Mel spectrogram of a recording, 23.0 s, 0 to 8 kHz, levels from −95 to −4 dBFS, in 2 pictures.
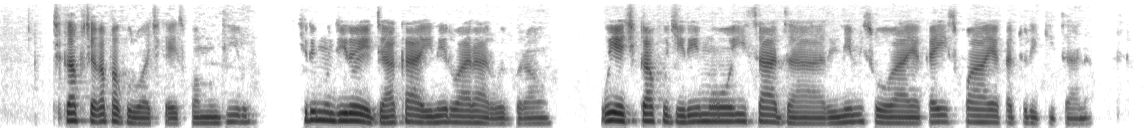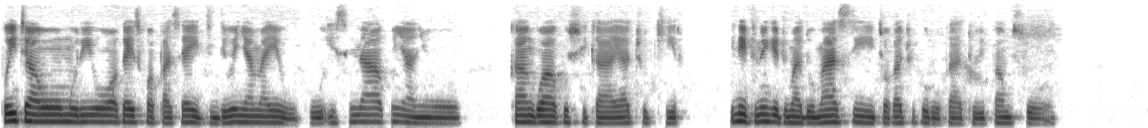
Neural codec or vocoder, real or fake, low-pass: none; real; 7.2 kHz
